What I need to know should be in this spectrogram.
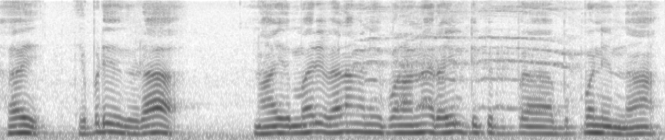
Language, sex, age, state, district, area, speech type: Tamil, male, 45-60, Tamil Nadu, Kallakurichi, rural, spontaneous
